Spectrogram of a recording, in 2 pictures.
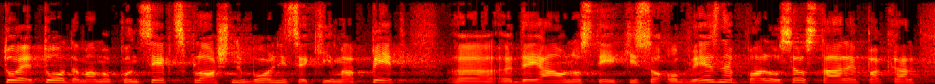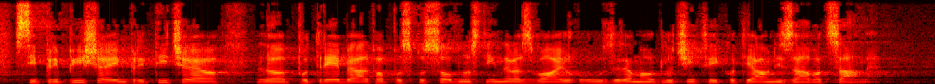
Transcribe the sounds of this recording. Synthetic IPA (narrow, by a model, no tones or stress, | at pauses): t̪oːjɛt̪oːd̪amaːmɔkɔnt̪sept̪splɔːʃnɛboːlnit̪sɛkiːmapet̪ | d̪ɛjawnɔst̪ikisɔʔɔbʋeːznɛpalɛwsɛɔst̪aːlɛpakaɾ | sipɾipiʃajɔinpɾit̪it͡ʃajɔ | pɔt̪ɾeːbɛalpapɔspɔsoːbnɔst̪iːnɾazʋɔːjuʔɔziɾɔmaɔd̪lɔt͡ʃiːt̪ʋikɔt̪jawnizaːʋɔt̪sa̰ːmɛ̰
